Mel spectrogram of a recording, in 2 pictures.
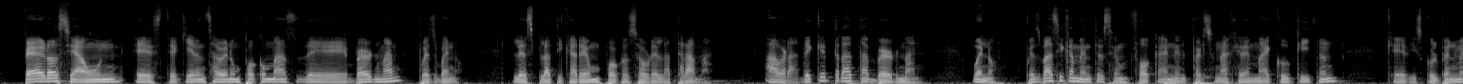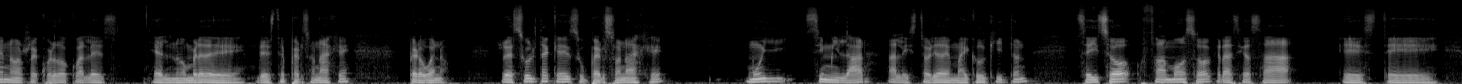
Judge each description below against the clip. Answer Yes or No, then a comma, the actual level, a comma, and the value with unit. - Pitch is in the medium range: No, low, 100 Hz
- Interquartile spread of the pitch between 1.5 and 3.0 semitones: No, average, 3.9 semitones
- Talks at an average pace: Yes, average, 140 wpm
